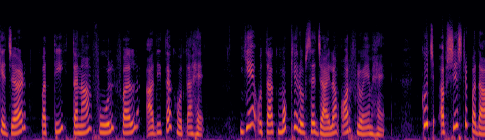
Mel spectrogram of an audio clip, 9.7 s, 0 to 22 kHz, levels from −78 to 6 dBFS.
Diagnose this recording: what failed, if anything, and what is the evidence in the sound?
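Nothing in this recording points to a failure at any stage of the signal chain. The sound holds steady throughout, with no event that calls for a mechanism to explain it.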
